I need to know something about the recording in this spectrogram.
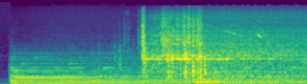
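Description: A bulletproof car's engine cranks and catches, then settles into a steady low rumble that swells briefly as it revs before holding at idle, with no voices, as the car sets off into a city in Texas.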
